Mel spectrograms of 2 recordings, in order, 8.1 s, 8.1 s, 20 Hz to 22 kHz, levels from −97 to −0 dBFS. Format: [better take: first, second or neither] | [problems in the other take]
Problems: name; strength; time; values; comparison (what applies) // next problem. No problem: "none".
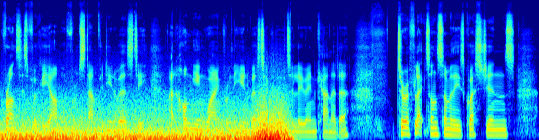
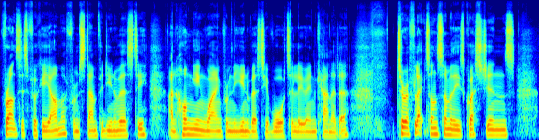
second | wind noise on the microphone; heavy; until 4.5 s; as loud as the speech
